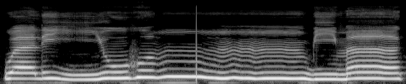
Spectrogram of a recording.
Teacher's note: Kalau ikhfa syafawi mim mati bertemu dengan huruf ba. Dibacanya disamarkan disertai dengan ghunna tiga harakat lebih utama.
